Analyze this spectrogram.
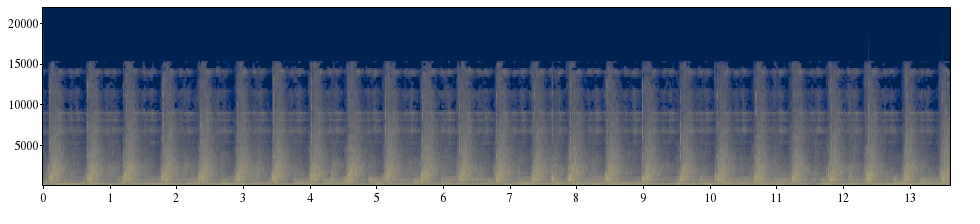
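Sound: audience clapping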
